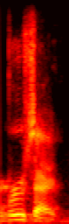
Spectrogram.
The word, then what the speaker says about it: Broussard: Broussard or Broussard?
